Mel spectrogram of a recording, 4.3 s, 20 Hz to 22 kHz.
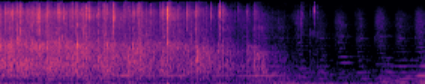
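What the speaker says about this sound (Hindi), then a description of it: "जोरदार तालियां हो" A television studio audience bursts into loud, dense applause on a TV9 show with Arun Govil, a thick roar of clapping that holds strong for a couple of seconds and then thins and fades out.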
